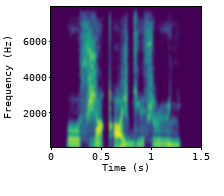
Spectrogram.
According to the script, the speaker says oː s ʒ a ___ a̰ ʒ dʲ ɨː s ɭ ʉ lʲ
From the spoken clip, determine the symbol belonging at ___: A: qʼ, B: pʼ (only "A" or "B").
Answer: A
